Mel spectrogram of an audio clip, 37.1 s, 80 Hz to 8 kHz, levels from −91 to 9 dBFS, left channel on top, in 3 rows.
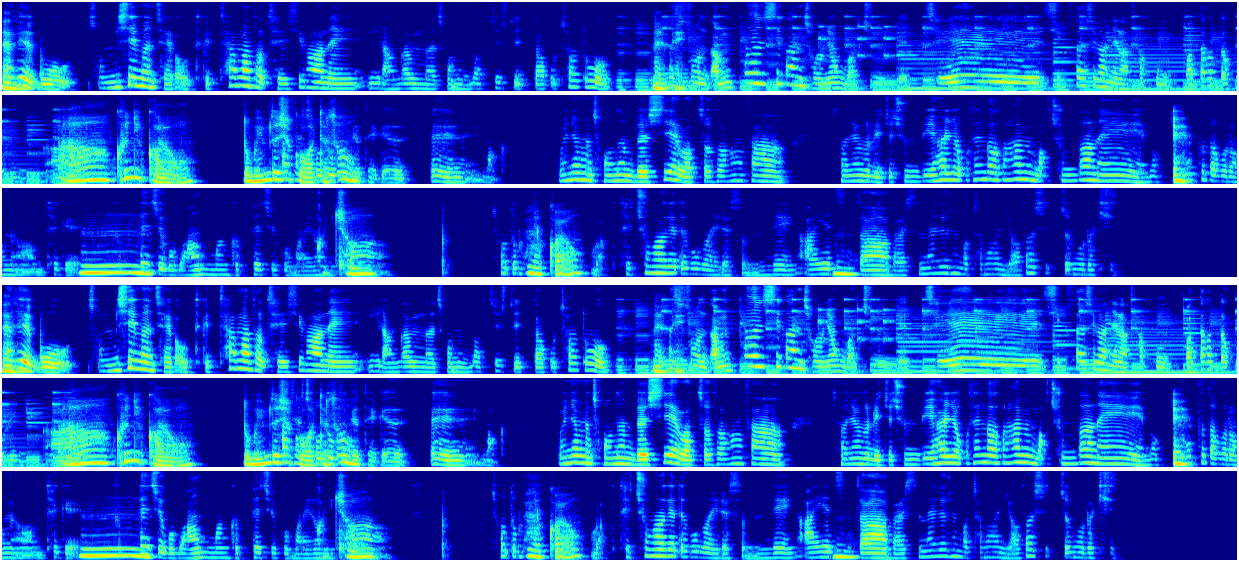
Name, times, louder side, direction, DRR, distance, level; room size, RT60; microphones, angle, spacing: voice 1, 0.0-0.7 1.0-6.1 6.7-11.7 12.0-13.2 15.2-17.3 17.9-20.2 20.7-25.5 26.1-28.5 29.7-30.1 30.6-33.0 33.3-35.9, right 3 dB, 60° right, 1.0 m, -38 dB
sound 1, 6.1-13.1, right 2 dB, 75° right, 1.5 m, -47 dB
voice 2, 6.5-6.8 12.9-14.3 14.8-15.9 24.1-24.2 25.5-26.2 28.0-28.4 29.9-30.5 33.0-33.3, left 1 dB, 5° left, 0.6 m, -30 dB
5.6 x 2.5 x 2.9 m
head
